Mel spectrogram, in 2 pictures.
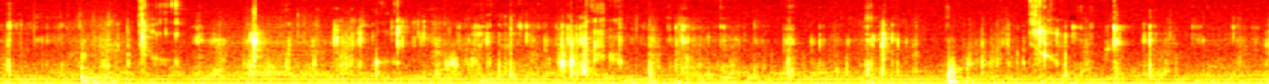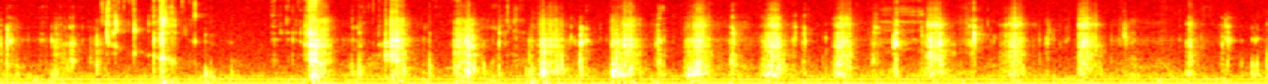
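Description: Pickled gherkin bitten and chewed close to the microphone: crisp, crackly crunches, quieter chewing at first, then dense and loud from about nine seconds in.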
